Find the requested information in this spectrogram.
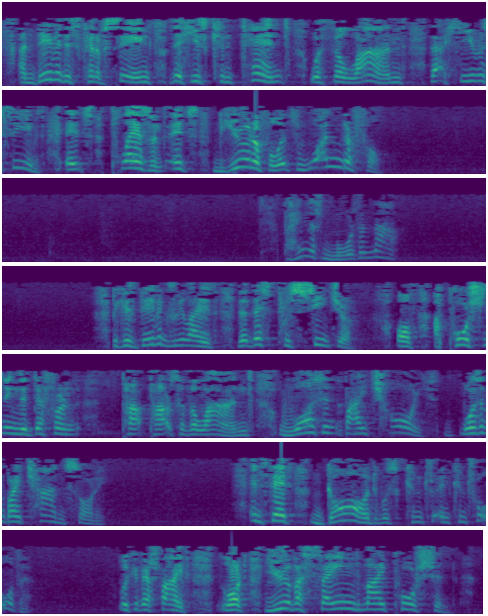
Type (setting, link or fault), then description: setting, large echoing room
